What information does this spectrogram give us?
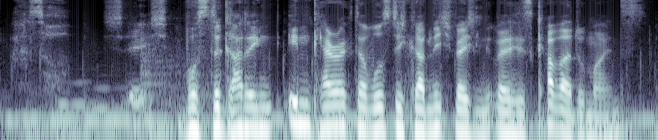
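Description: A man's voice: medium pitch, fairly quick, music in the background. A man chatting casually as a player in an improvised role-playing audio drama. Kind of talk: casual improvised in-character chat.

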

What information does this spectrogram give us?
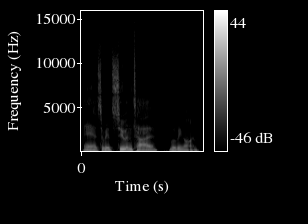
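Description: A young man hosts a casual music interview, upbeat and talkative, leaning on "like" as he goes. His tone is mellow and warm. The recording is dry and close to the mic. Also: on the low side, animated, moderate pace, vocal fry, clean tone, no room sound. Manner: upbeat, chatty, many likes. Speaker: podcast host.

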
